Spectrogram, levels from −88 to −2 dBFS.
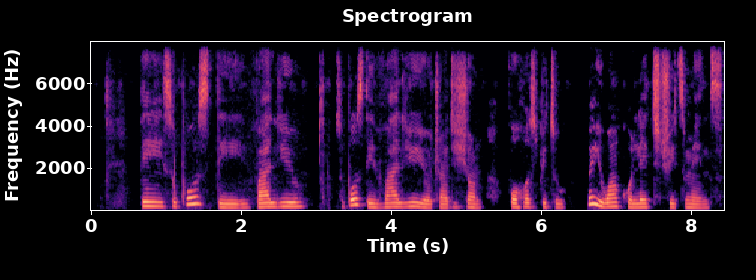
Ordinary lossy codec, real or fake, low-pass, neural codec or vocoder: none; real; none; none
